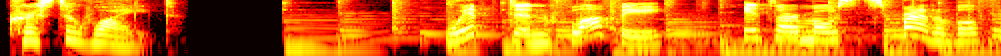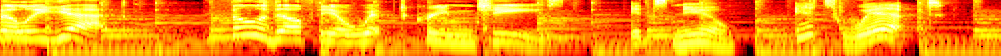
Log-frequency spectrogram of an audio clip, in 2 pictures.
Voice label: commercial female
